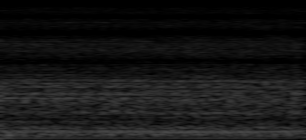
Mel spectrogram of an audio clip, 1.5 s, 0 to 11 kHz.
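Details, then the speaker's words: Peugeot 207 previously no-crank with no engine ECU communication, after repairing corroded ECU and broken yellow wire pin: starts, no engine light, quiet steady idle with no misses; normal idle. "I'm getting the engine light it's actually well it's started I don't know if you can hear it but it started so no engine light no nothing"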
